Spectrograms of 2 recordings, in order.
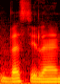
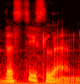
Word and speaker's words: Vestisland: think vesty land um it's not vesy land it's VES land vestis land or Otis land should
